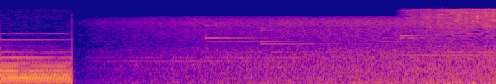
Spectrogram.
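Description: Opening music that stops abruptly about a third of a second in, then a moment of silence. After that, a faint sound effect swells slowly, with a brief high tone about a second in.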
